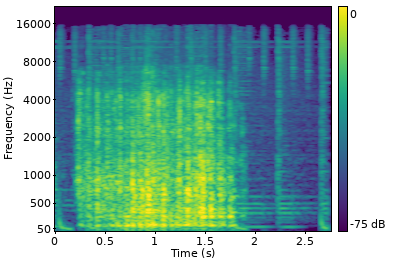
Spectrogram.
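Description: A Haslab HISS toy tank rolls across a surface, giving a dense, rattling clatter of plastic treads that builds and holds for about two seconds, then stops, followed by a couple of light clicks.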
